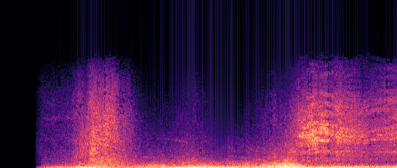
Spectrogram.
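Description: A burst of flame roars and whooshes past.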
